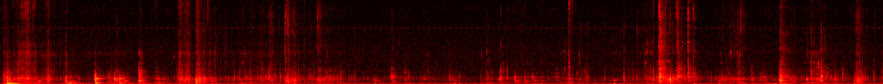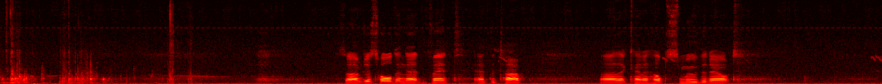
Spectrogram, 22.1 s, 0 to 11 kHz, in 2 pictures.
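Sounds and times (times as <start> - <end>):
oil glugging into bucket: 0.0 - 13.2.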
